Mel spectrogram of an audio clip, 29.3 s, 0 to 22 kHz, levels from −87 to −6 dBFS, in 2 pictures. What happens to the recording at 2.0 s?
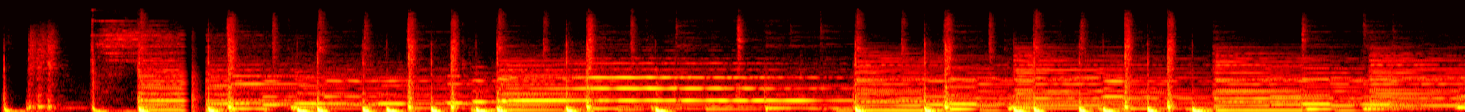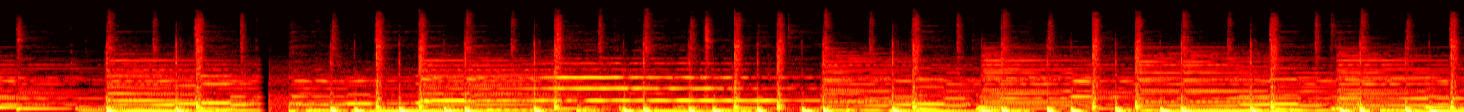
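At 2.0 s the sound breaks into a fading buzz from 1.81 to 2.08 s, briefly silent, then resumes past about 240 ms lost, likely a long network dropout.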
